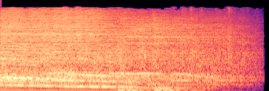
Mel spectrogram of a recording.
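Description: Live band ending a song: the last chord and a held note ring on, sliding slightly down in pitch, with a couple of drum hits about a second in, then fading away.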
